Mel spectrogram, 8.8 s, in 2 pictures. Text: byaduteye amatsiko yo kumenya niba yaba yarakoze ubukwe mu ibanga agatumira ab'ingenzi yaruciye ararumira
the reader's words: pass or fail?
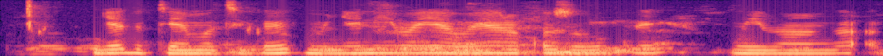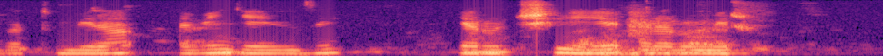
pass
